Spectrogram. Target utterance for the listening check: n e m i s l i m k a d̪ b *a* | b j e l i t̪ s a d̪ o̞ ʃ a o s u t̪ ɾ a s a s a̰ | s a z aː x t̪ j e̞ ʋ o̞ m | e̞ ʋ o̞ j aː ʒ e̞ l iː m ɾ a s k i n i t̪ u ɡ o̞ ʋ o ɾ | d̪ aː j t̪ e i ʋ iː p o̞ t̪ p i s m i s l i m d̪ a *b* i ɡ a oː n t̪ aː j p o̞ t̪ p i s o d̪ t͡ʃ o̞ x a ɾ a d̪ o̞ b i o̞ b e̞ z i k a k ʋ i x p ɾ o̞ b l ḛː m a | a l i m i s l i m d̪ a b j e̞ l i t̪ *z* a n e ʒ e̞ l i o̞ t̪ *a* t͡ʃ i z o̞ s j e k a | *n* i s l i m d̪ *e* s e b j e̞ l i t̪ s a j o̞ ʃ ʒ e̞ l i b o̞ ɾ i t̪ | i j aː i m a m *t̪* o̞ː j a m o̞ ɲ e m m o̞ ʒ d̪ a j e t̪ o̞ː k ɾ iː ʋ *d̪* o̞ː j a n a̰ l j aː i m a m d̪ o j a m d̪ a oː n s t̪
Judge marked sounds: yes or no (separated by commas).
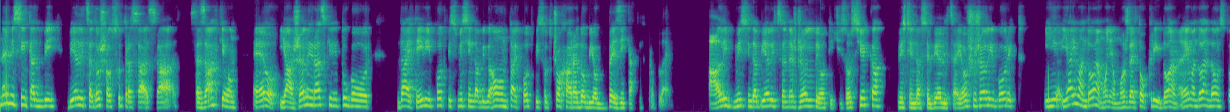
no, yes, no, no, no, no, no, yes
